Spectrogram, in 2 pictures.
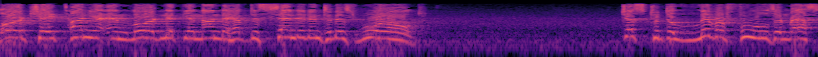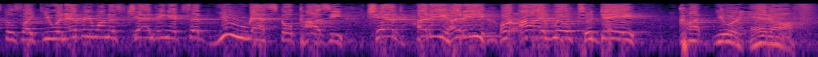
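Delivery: very high, wild, tumultuous screaming. Retelling how he burst into a house late at night: tumultuous scream. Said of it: "screamed out in a tumultuous voice".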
